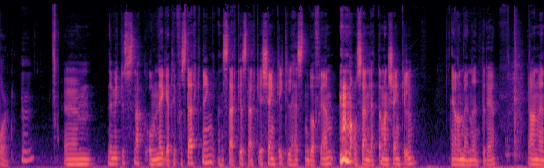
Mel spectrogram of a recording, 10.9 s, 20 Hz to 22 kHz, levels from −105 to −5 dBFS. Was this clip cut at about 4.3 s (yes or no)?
no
